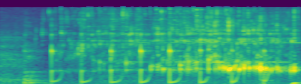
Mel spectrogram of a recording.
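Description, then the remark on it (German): Liquid glugs steadily from a bottle into a glass, a quick regular series of gurgles that builds slightly in loudness as the glass fills, with no talking. “Magst du den mal einschenken?”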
